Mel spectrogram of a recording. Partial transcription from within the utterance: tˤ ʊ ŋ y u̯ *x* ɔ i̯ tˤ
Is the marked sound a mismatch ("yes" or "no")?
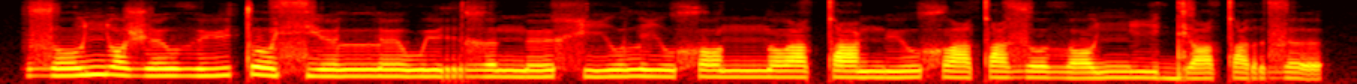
no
